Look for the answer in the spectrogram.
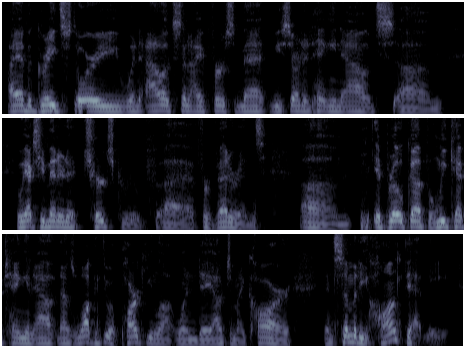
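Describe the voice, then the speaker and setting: A man's voice: medium pitch, a little fast, darkish tone. A man chatting casually and informally on a video call, with a laid-back way of talking. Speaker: discussion participant and veteran. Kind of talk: casual chat, anecdotal.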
